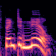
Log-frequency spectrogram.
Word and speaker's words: fentanyl: It's fentanyl. N-Y-L. N-Y-L. Fentanyl. Fentanyl. Not no. Not no. It's not N-O-L.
